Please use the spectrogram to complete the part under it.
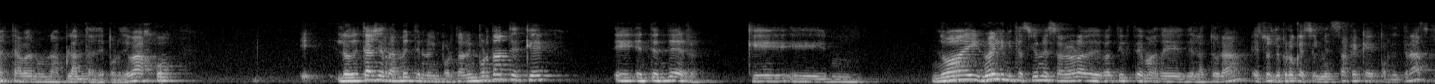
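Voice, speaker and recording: A man teaching an informal Talmud lesson, reflective and hesitant, often pausing to check in with rhetorical questions. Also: a little high, lively intonation. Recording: roomy, dull lo-fi sound.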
